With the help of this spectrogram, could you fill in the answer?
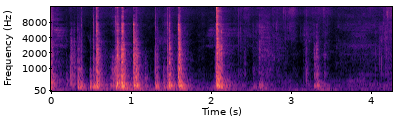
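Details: Old Perodua Alza driving over a bumpy road: irregular hollow knocking thunks from under the rear of the car, pointing to a rear suspension knock.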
